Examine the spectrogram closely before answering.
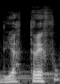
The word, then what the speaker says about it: diastrefo: y entonces va a encontrar aquí diastrefo. Fíjense que efectivamente así es como se pronuncia en español.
